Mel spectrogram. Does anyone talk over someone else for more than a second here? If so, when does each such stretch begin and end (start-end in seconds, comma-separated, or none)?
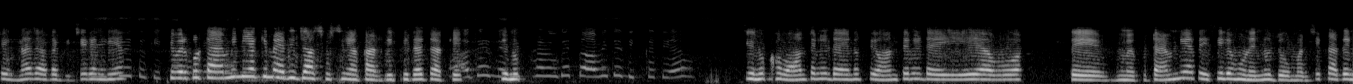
0.9-2.5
